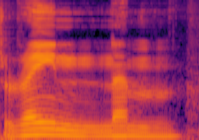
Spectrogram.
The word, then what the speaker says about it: Rainham: Pronounced Rainham.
